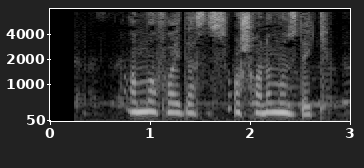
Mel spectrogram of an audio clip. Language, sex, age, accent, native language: Uzbek, female, under 19, Toshkent viloyati, Uzbek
